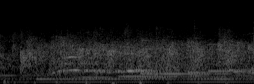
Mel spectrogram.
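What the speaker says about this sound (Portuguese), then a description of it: "Você pode aplaudir o Senhor." Soft, distant applause from a congregation at an evening Baptist church service, a faint wash of clapping over sustained keyboard or organ tones.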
